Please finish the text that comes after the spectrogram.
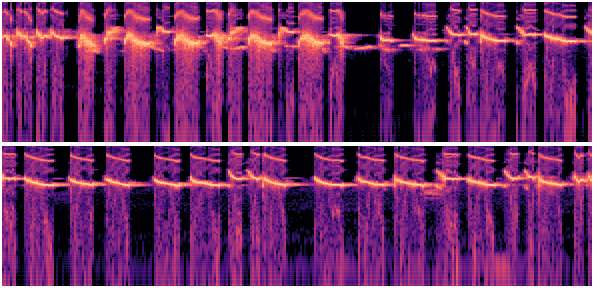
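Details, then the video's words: Branjangan (Horsfield's bushlark) song used to lure and train cage birds: a jumbled high twitter at first, giving way to a long run of repeated sharp, downslurred whistled notes several per second. "Kicau Burung BRANJANGAN Gacor, Untuk Pancingan Dan Masteran"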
